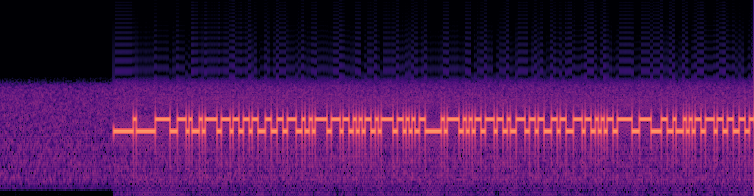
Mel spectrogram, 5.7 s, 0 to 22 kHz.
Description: TTY/TDD text telephone tones (45.45 baud Baudot), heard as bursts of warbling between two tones, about 400 Hz shift, 1600 Hz centre. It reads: THE LINE SERVES ALL STOPS …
